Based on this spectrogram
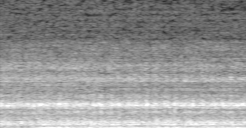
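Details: Electric motor driving a fan blade: steady hum with a rough, gritty rush and a thin high ring under fan load, silent when run without the fan; the bearings are worn and will be replaced.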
